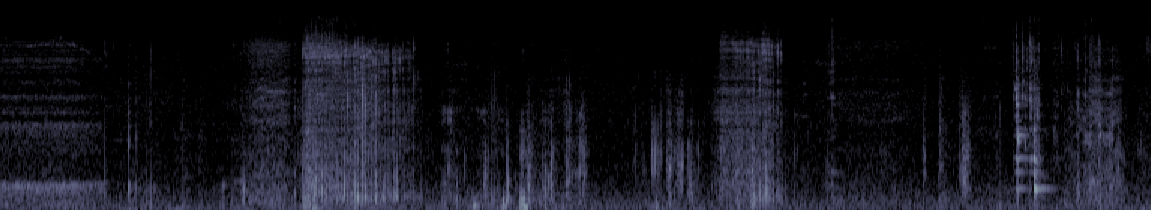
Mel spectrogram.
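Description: Quiet mouth sounds of red wine being tasted: a short hum as it is sipped, then two noisy bursts of air drawn through the wine and swished in the mouth, about four and about ten seconds in. Near the end the wine is spat into a stainless steel spit cup.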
